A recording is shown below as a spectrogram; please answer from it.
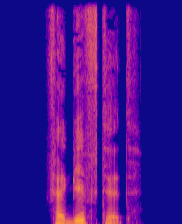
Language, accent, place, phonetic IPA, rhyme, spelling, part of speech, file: German, Germany, Berlin, [fɛɐ̯ˈɡɪftət], -ɪftət, vergiftet, adjective / verb, De-vergiftet.ogg
- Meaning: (verb) past participle of vergiften; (adjective) poisoned; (verb) inflection of vergiften: 1. third-person singular present 2. second-person plural present 3. second-person plural subjunctive I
